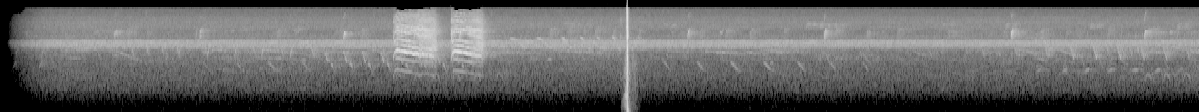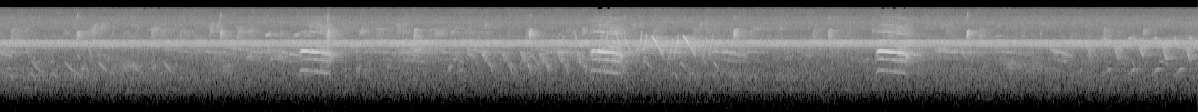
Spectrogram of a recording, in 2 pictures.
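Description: Birds chirping and calling over a steady high-pitched buzz, with two loud bursts of bird calls about five and six seconds in. A single sharp click comes near eight seconds.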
